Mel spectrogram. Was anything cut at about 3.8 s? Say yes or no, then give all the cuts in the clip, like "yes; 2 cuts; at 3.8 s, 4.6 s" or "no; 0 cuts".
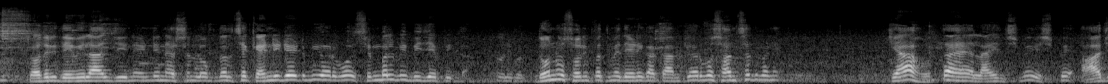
no; 0 cuts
